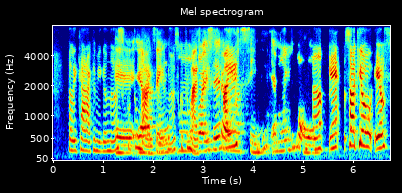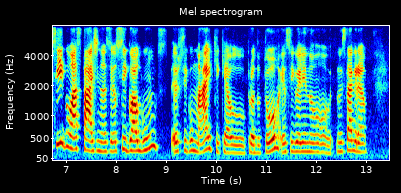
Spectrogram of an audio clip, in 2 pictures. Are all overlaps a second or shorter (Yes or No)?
No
